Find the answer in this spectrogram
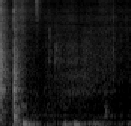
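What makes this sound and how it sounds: Two taps on the iron ferrule at the end of a wood-imitation, cane-style scabbard for a Japanese wakizashi; the tip is fitted to protect the wood when walking. Each tap is a short, low, dull knock that dies away almost at once, and the sound confirms the tip is metal.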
